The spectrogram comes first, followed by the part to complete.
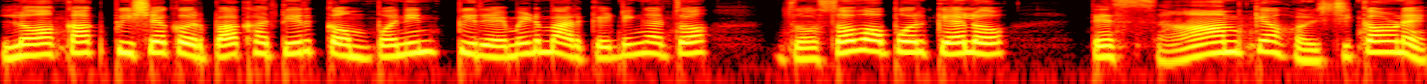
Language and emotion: Goan Konkani, disgusted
